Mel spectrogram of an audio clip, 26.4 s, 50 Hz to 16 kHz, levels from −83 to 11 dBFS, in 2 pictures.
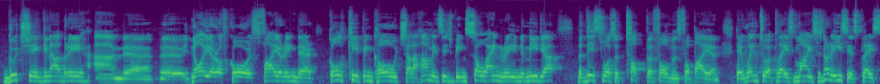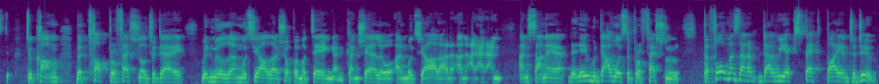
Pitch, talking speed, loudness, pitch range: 145 Hz, 165 wpm, -19 LUFS, 125-160 Hz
